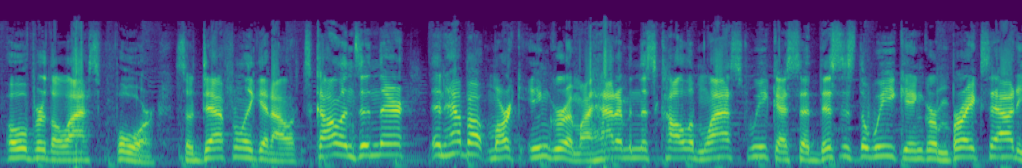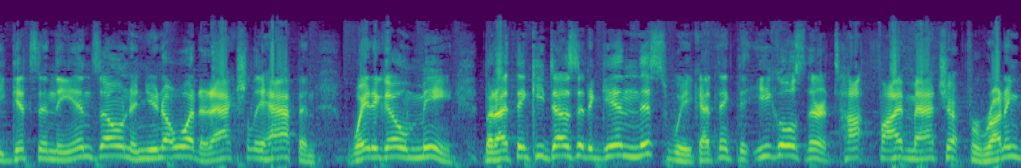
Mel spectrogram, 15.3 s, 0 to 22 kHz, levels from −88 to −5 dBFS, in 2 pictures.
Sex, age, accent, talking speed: male, 30-49, American, 275 wpm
